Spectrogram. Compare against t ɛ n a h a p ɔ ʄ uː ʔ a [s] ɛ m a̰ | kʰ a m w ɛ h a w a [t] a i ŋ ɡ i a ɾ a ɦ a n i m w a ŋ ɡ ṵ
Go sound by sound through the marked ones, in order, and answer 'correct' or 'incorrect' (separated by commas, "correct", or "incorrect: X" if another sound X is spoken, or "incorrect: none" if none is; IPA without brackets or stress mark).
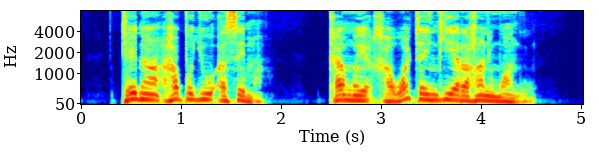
correct, correct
